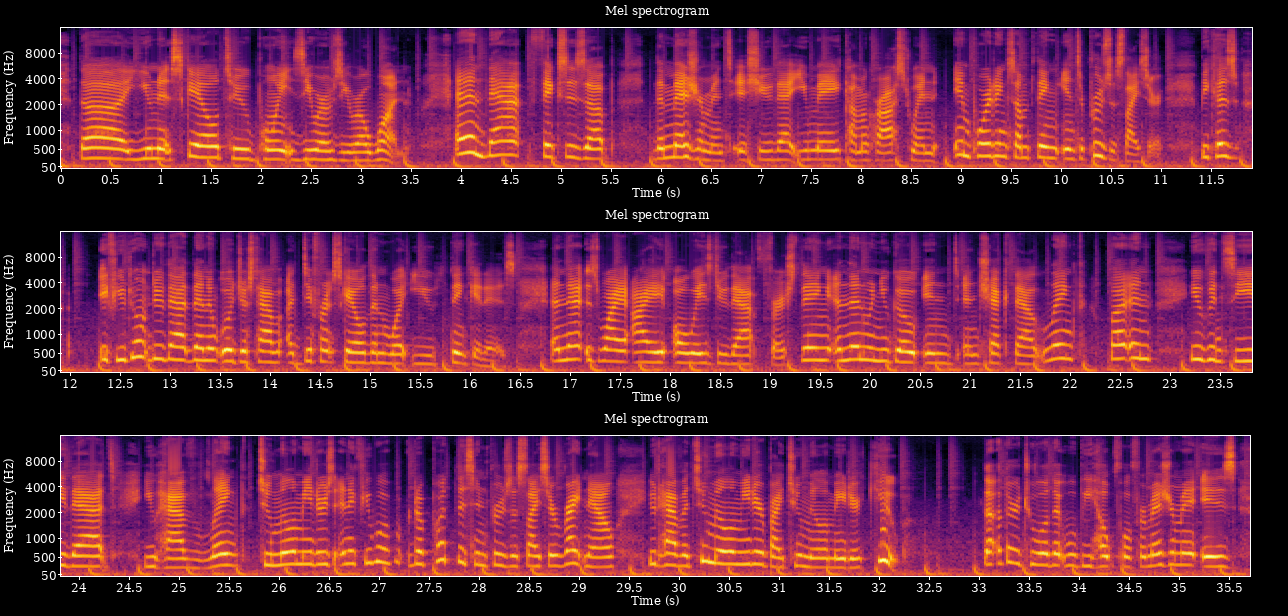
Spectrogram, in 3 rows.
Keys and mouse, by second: 1.5 KP_0, 11.5-12.5 drag, 14.5 Tab, 18.5 click, 34.9 Tab.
